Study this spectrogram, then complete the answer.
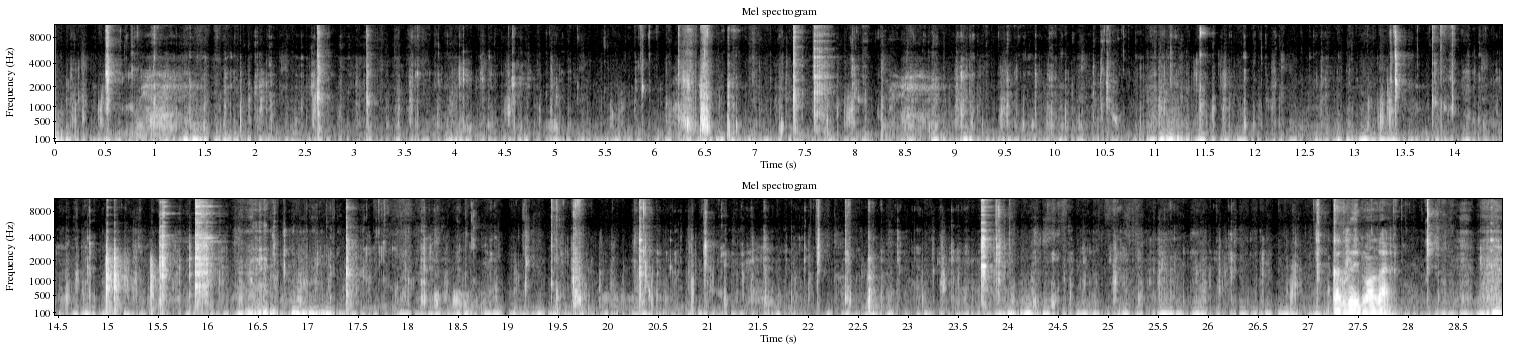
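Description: A man chews food wetly and noisily close by.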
